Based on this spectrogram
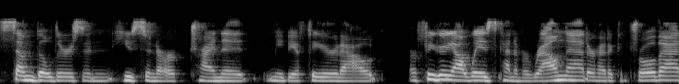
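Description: With an American accent, a woman uses an ordinary speaking voice with a fairly low pitch. Her intonation is fairly even and her pace moderate. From US Pacific Northwest. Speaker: real estate reporter. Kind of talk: casual chat.

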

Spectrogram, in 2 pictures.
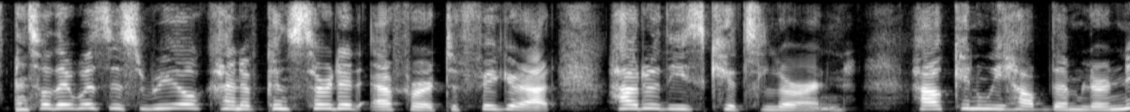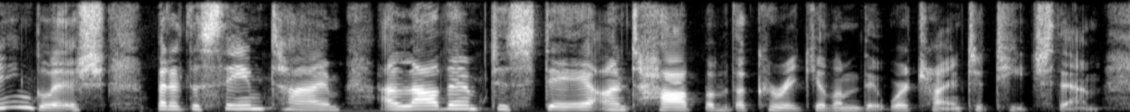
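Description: Speaking in a Spanish accent, a woman uses lively intonation at a fairly high pitch and a fairly quick pace. The recording is very clean and silent behind her, dry and close with no echo. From El Paso, West Texas. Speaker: literature professor. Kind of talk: roundtable discussion. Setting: studio.

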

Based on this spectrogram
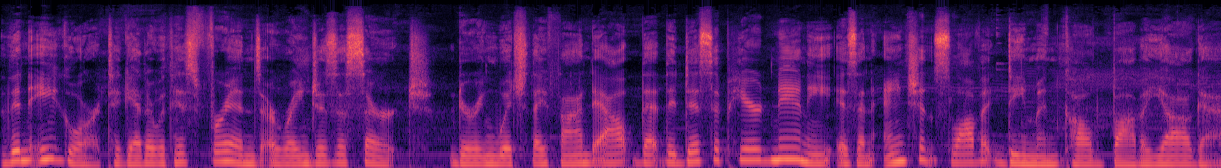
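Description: A woman with a very deep, low voice speaks in a dramatic tone at a moderate pace, hardly pausing, over noticeable background noise. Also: ordinary pitch variation. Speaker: podcast narrator. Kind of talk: scripted horror storytelling narration. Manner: dramatic, suspenseful, measured.

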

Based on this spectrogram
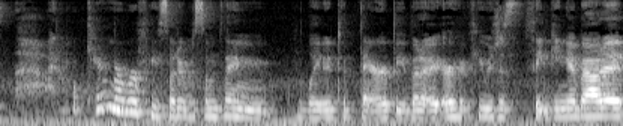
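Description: A woman's fairly low voice in an American accent at a very fast pace, with audible room echo. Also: ordinary pitch variation, hardly any pauses. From San Antonio, Texas. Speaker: marketing professional. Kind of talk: casual chat.

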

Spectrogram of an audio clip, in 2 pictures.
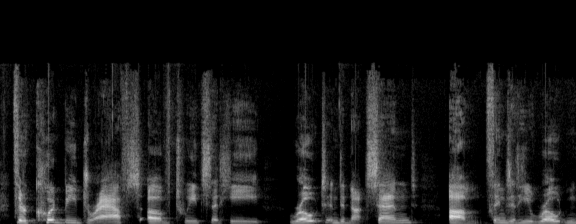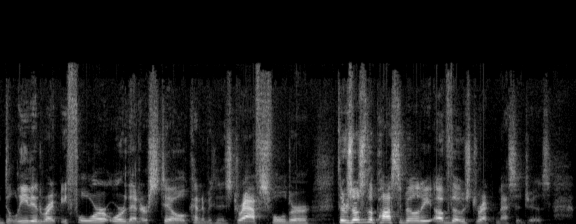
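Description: At a moderate pace, a man speaks in an ordinary speaking voice, fairly high in pitch with ordinary variation and big swings in loudness, in a very clean recording with a silent background. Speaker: cybersecurity expert. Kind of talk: TV news interview.

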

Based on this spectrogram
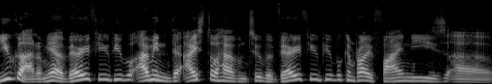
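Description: In a very clean recording with a silent background, a man speaks at a high pitch and fairly quick pace with lively intonation. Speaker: podcast co-host. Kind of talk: casual chat. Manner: animated.

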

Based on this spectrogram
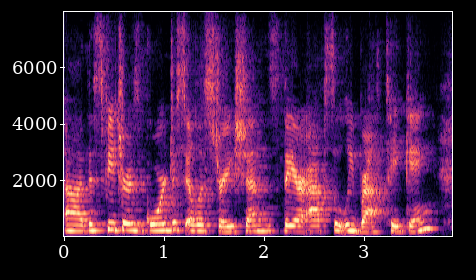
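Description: A plain, everyday voice from a woman with a Canadian accent, fairly high in pitch, at a fairly quick pace with ordinary pitch variation. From Manitoba, Canada (First Nation). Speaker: book content creator. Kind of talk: book review.

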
